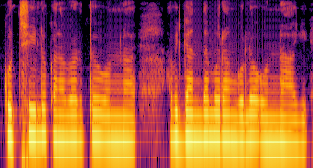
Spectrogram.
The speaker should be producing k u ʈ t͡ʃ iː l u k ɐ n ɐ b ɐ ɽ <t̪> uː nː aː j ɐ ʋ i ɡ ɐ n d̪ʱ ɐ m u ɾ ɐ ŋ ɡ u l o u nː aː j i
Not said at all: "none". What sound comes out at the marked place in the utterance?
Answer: t̪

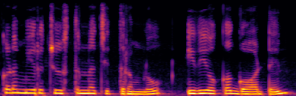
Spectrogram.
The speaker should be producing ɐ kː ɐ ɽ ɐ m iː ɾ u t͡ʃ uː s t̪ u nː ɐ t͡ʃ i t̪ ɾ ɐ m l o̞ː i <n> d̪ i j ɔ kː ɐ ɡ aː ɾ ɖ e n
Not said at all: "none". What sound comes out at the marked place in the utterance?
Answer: none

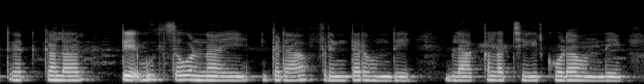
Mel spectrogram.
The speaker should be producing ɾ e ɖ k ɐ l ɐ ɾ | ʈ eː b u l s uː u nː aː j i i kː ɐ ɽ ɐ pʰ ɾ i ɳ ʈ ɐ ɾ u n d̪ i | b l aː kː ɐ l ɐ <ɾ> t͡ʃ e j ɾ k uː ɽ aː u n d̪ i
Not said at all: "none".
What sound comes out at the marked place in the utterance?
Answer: ɾ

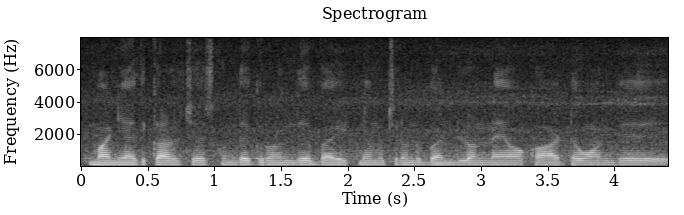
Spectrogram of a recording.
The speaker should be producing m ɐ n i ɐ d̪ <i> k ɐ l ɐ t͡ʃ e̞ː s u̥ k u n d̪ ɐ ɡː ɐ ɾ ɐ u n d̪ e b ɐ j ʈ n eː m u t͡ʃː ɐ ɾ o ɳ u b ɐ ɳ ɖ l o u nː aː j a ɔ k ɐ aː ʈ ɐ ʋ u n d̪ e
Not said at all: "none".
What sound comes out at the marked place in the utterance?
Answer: i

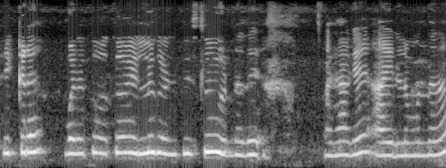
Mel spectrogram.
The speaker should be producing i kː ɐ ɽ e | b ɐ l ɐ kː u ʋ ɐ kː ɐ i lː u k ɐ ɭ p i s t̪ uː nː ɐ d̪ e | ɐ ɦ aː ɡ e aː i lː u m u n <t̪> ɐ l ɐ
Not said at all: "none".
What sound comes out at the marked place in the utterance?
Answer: d̪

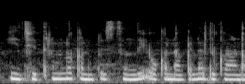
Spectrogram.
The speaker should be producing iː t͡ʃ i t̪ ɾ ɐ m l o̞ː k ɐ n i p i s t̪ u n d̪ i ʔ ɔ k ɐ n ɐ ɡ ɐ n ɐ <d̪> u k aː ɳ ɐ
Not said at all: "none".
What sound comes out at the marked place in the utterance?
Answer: d̪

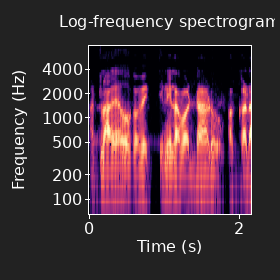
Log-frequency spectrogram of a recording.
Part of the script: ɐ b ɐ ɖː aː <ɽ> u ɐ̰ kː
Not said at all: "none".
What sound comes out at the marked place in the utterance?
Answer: ɽ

